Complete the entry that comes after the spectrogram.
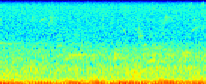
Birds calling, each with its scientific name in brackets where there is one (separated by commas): Canada Goose (Branta canadensis), Rusty Blackbird (Euphagus carolinus)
